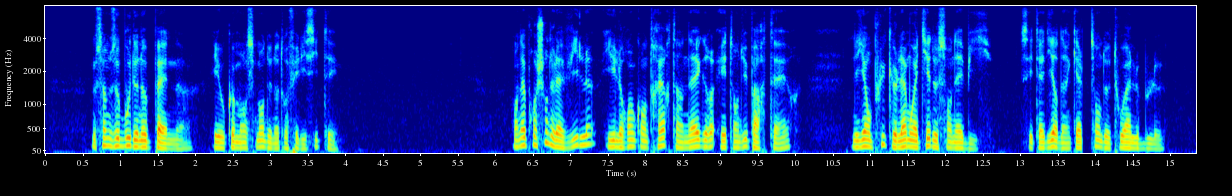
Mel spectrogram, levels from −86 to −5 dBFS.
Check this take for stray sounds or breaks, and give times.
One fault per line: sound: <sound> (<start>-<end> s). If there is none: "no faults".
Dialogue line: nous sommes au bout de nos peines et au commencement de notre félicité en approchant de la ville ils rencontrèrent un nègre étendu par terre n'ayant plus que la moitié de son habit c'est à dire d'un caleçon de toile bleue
sound: dropout (13.8-14.0 s)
